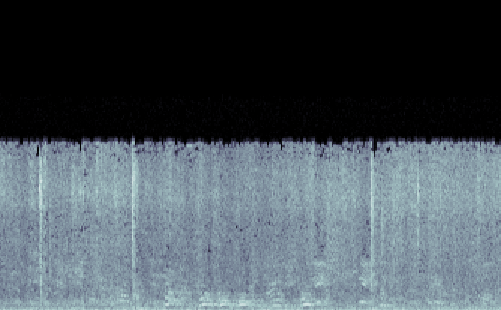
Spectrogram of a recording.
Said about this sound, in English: Someone had even brought a dog.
